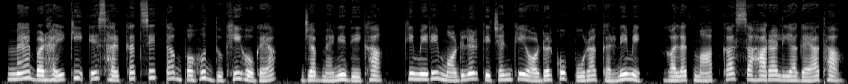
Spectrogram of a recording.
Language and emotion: Hindi, sad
